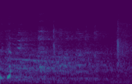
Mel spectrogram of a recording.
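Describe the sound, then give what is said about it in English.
Steady applause from an audience, a dense wash of clapping that carries on for the whole moment, fairly soft, with a faint chuckle near the start. “sorry to interrupt my applause”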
